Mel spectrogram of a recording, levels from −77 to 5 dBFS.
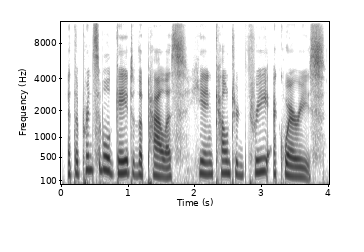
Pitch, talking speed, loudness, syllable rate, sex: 195 Hz, 165 wpm, -18 LUFS, 5.4 syllables/s, female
